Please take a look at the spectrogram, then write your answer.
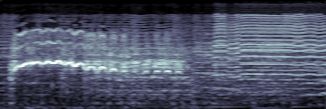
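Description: A horse neighs loudly, a shrill, wavering whinny lasting under two seconds before trailing off into low snorting and background rumble.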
